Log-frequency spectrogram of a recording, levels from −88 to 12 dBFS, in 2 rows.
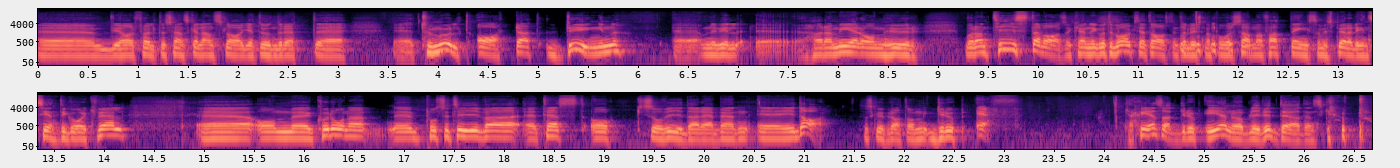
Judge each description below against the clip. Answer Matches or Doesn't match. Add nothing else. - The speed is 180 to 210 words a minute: Doesn't match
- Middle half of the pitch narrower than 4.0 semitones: Matches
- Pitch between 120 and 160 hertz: Matches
